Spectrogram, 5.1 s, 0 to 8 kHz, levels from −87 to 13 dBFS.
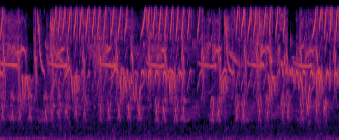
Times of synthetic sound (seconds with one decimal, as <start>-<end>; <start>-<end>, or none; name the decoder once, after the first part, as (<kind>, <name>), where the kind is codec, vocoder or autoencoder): none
